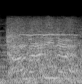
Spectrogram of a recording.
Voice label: objection, jp; blackquill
